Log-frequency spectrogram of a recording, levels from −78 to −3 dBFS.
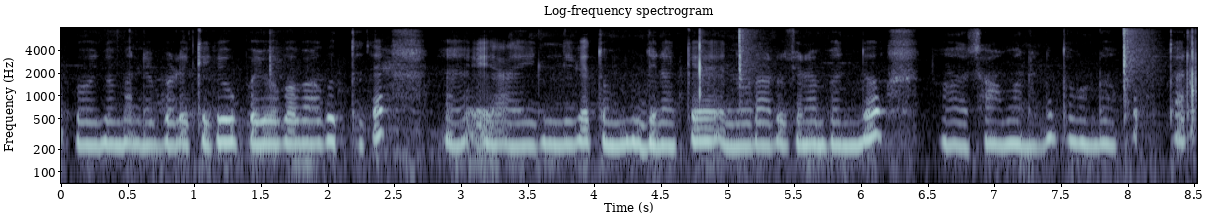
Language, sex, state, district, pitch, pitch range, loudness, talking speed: Kannada, female, Karnataka, Gulbarga, 230 Hz, 225-240 Hz, -28 LUFS, 85 wpm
